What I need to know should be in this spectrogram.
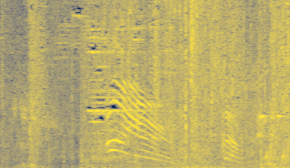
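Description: A bright blast booms loudly.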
